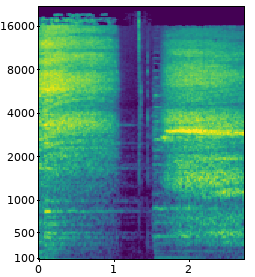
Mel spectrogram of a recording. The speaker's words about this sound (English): Deep breath.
